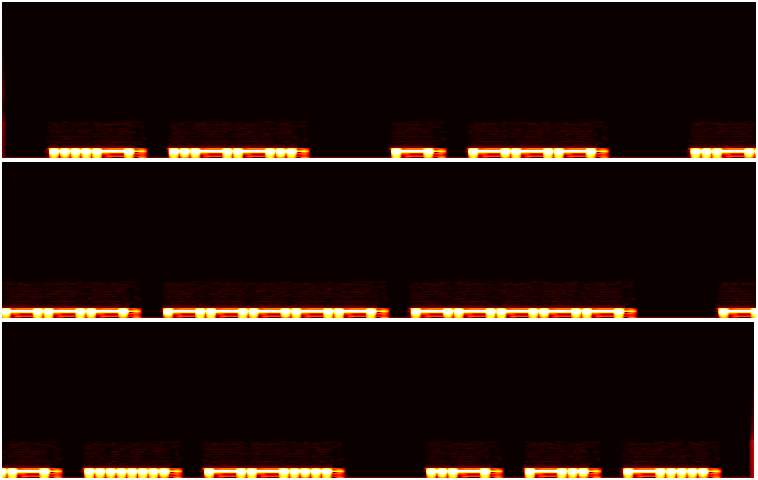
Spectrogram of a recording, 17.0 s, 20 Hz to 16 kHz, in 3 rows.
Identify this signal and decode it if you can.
Morse code, heard as a keyed tone, about 15 wpm, spaced as for 13 wpm, 750 Hz. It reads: UP TO 100 MHZ AND
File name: Morse / 13WPM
